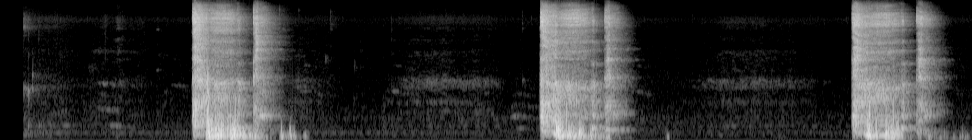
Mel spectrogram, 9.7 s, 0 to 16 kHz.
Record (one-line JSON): {"three_cough_length": "9.7 s", "three_cough_amplitude": 32768, "three_cough_signal_mean_std_ratio": 0.35, "survey_phase": "alpha (2021-03-01 to 2021-08-12)", "age": "18-44", "gender": "Female", "wearing_mask": "No", "symptom_none": true, "symptom_onset": "12 days", "smoker_status": "Never smoked", "respiratory_condition_asthma": false, "respiratory_condition_other": false, "recruitment_source": "REACT", "submission_delay": "1 day", "covid_test_result": "Negative", "covid_test_method": "RT-qPCR"}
